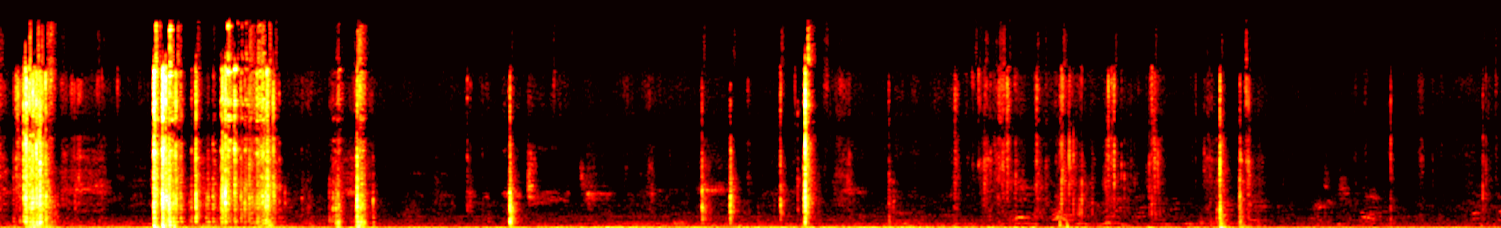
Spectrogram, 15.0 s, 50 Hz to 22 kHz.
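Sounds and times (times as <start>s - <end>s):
hand tools clicking and knocking: 0.0s - 0.7s
steady low hum: 0.0s - 15.0s.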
